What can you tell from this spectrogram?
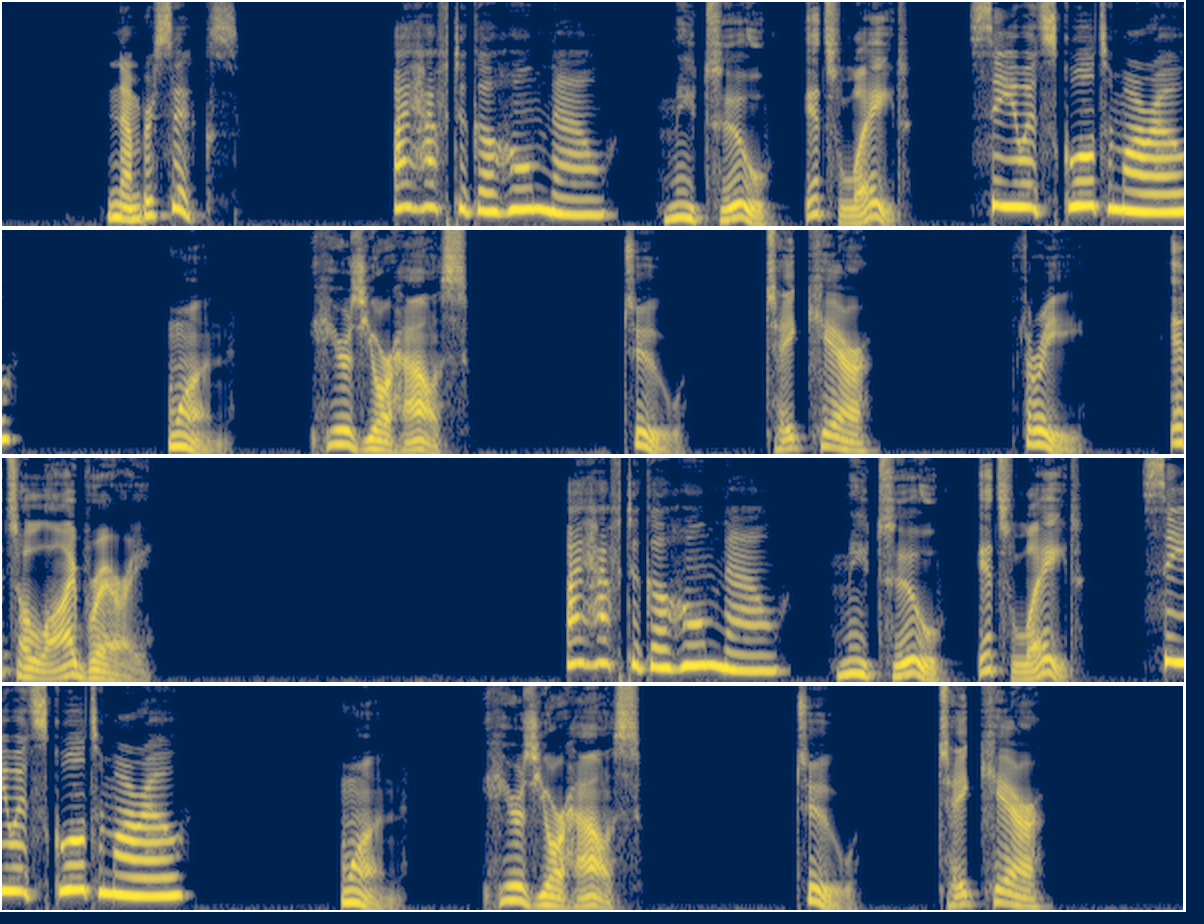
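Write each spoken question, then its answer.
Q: See you at school tomorrow.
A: 2: Take care.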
